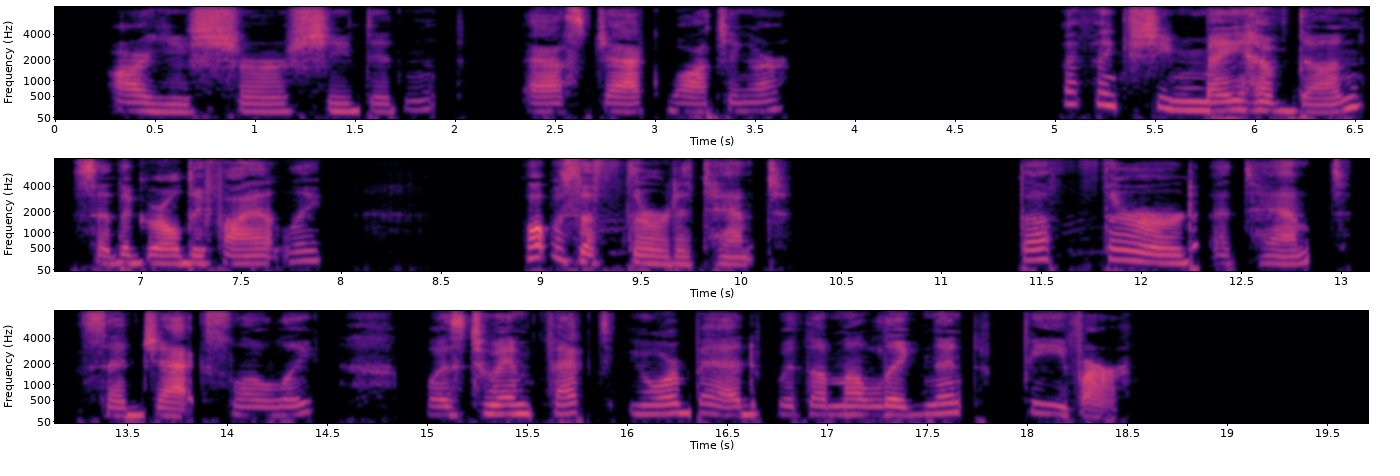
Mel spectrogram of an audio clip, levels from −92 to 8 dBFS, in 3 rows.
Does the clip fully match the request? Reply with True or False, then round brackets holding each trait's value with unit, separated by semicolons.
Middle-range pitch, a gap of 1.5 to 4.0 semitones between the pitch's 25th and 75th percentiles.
True (175 Hz; 3.0 semitones)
